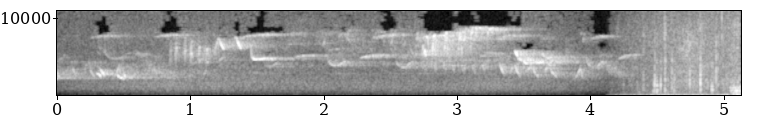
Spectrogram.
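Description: Faint room ambience with birds chirping: short high chirps and quick glides over a soft hiss. About four seconds in, a steady low hum comes in and the sound grows louder.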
